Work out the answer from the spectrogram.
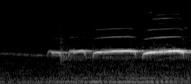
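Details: A female black-throated laughingthrush, calling to stimulate a male, gives one long, clear, steady whistle held over a second and rising slightly at the end.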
